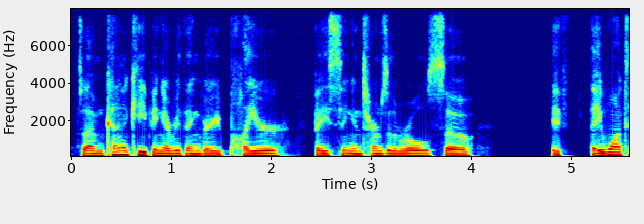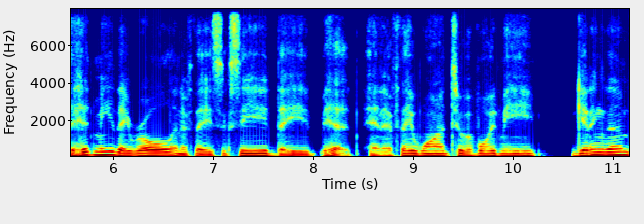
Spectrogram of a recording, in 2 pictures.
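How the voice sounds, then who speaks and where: This game master's voice is medium-pitched and warm, captured in a dry, studio-quality recording. He chats with the player as he narrates a tabletop horror game, framing scenes in the second person. Part of the talk is suspenseful storytelling and part is casual talk about the rules.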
